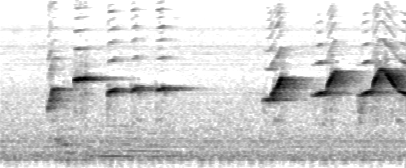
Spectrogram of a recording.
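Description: A cockatiel whistles clear, sustained notes, then a run of swooping, rising whistles.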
